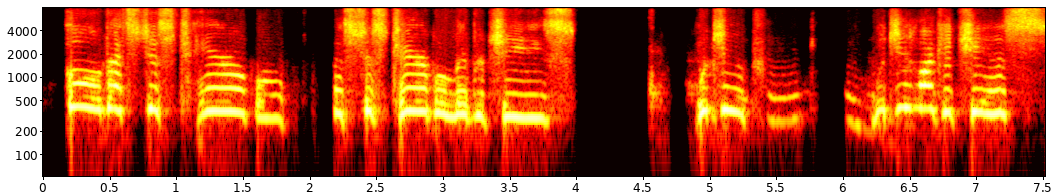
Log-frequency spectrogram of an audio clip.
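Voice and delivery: squeaky, very high-pitched puppet voice. Showing off some finds, the speaker talks in a puppet voice. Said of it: "started talking in my puppet voices".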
